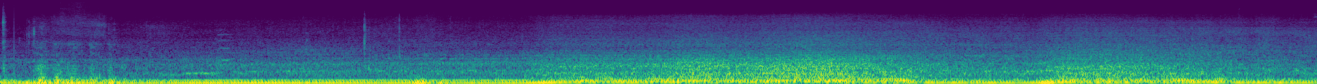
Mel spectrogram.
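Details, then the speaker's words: Jeep Wrangler on jack stands shifted into four-low: a low, steady drivetrain drone with the engine pulling evenly and no clunks or grinding. Four-low engages and turns normally. "yes probably sketchy getting out of this yeah don't ever get out of your car and do this yeah all right it's all good ah that is great news"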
